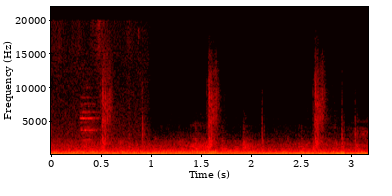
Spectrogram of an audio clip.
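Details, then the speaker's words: Whirlpool Series 80 (Kenmore) dryer, reassembled after replacing worn support rollers and belt to cure scraping: steady low drum hum with soft even tumbling swishes, no scraping or rubbing; drum rotation normal and smooth. "now we can add the lint filter back in make sure the lint filter is clean there we go yeah sounding good nice and"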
